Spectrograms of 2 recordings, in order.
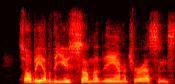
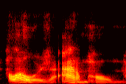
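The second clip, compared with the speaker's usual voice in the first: lower, imitating a Texan accent on the phone; Texan drawl; 5 semitones lower than usual. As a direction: mimic a Texas caller with a drawl. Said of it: "this Texan, Texas accent, and this kind of drawl".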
